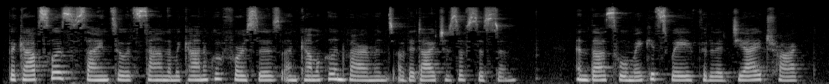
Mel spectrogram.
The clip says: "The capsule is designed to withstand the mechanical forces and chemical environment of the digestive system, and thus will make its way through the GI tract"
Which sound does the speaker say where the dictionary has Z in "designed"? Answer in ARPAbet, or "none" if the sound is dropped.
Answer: S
